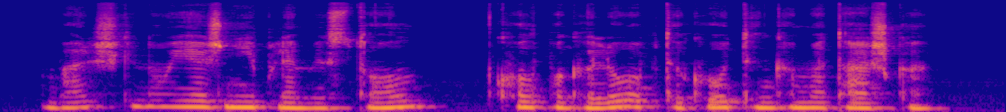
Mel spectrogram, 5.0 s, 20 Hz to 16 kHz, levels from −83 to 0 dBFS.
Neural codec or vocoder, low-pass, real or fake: none; 14.4 kHz; real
